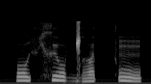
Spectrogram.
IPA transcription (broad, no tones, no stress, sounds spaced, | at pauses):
o ç xʲ o ɡ͡ǁ ʌ t͡sʼ ũ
